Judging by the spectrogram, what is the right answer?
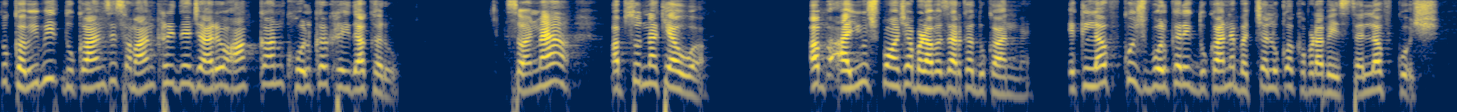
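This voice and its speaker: A woman law teacher giving an animated revision lecture through stories, mixing in English phrases and constantly checking that students follow along. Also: sits high, a little fast, no echo, studio quality.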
